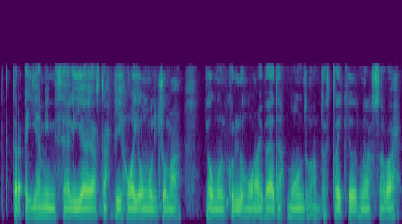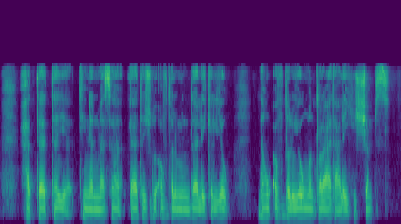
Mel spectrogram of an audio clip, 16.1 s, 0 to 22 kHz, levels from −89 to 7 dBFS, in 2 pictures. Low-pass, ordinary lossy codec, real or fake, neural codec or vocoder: 7.2 kHz; none; real; none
